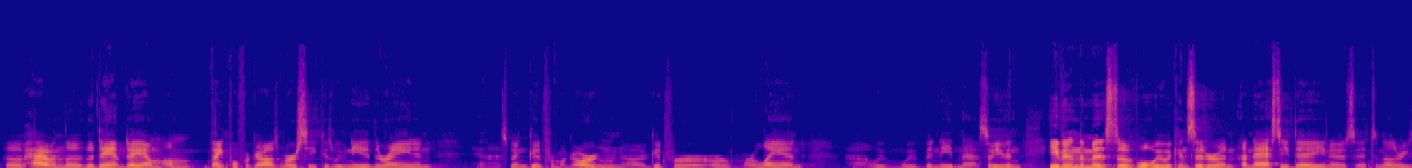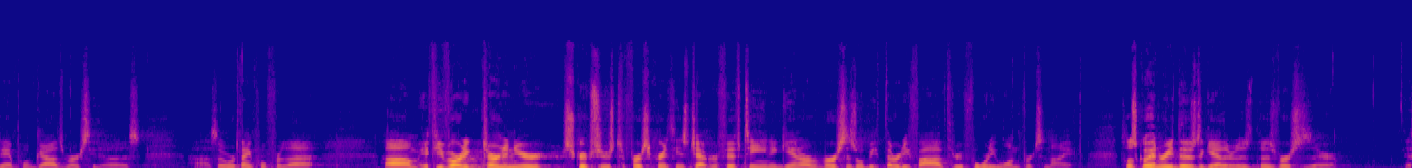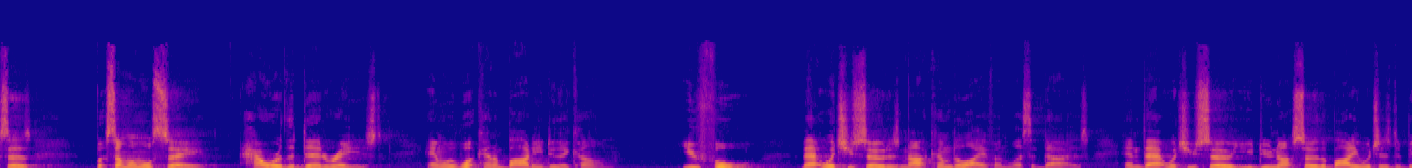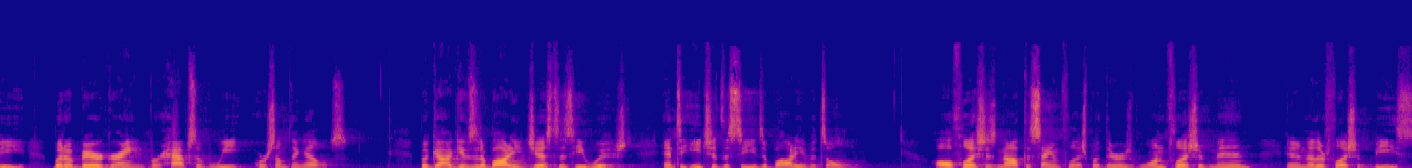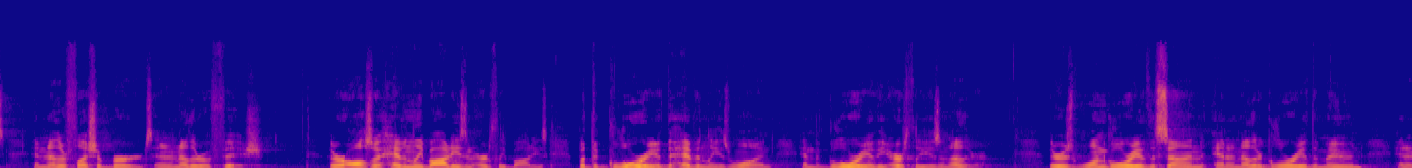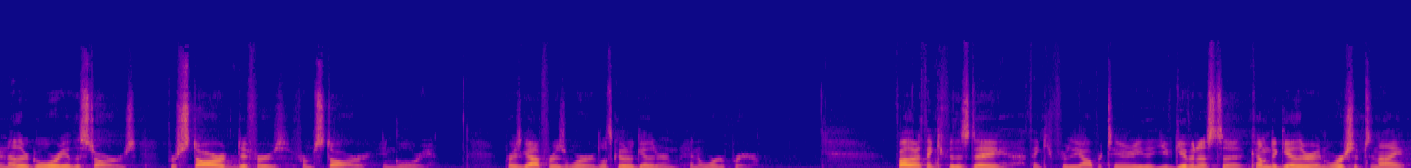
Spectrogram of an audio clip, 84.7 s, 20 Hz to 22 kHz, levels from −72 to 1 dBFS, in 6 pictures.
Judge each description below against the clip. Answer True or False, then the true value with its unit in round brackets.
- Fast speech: True (215 wpm)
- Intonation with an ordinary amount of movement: True (3.7 semitones)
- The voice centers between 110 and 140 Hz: True (135 Hz)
